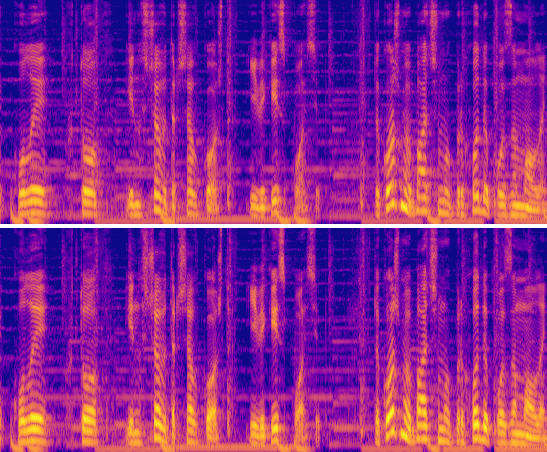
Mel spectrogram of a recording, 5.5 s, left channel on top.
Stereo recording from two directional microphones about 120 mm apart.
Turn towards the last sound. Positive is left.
turn(degrees=-50)  # may be behind; listen again after turning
